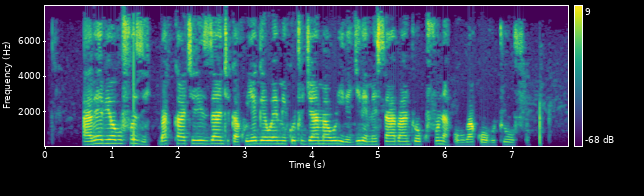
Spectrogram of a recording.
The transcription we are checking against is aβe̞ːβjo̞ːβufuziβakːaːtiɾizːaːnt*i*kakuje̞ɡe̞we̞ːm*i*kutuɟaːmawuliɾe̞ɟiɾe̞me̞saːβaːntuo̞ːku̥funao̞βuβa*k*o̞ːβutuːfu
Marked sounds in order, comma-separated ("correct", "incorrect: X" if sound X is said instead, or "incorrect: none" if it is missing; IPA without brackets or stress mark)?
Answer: correct, correct, correct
